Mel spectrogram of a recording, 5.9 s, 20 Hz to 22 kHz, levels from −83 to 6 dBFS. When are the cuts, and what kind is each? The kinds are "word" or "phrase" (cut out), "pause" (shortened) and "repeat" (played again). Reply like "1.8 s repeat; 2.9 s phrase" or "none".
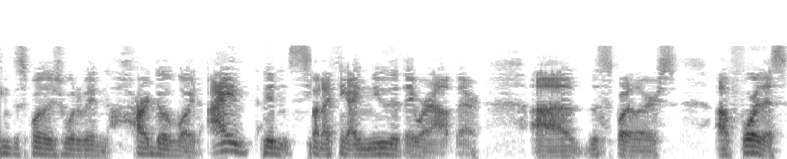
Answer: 2.0 s phrase; 2.3 s word

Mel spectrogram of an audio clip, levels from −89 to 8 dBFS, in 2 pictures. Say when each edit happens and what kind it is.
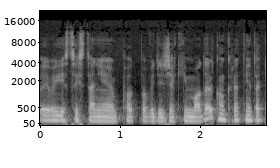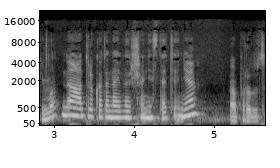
none

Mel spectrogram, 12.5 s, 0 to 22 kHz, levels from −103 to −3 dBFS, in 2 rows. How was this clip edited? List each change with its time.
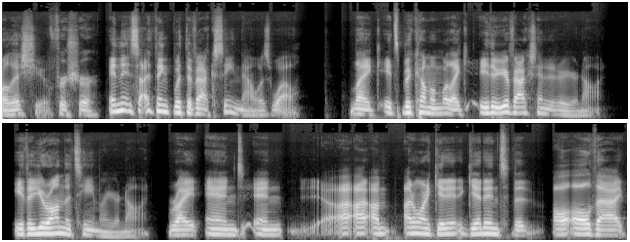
7.8 s pause

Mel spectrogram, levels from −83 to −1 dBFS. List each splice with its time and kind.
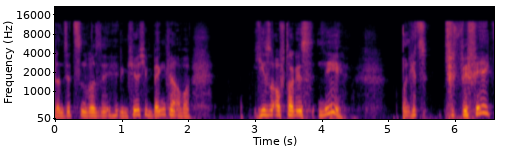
1.0 s word

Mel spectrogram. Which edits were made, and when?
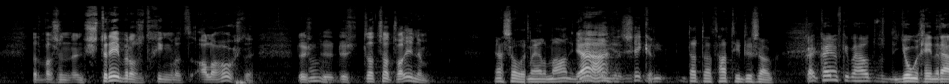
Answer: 1.7 s phrase; 5.2 s phrase; 7.0 s word; 8.4 s word

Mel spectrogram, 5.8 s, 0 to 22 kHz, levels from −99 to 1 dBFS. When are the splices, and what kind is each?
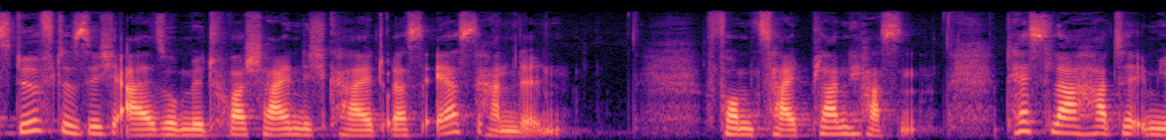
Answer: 1.1 s word; 1.9 s word; 2.4 s word; 4.3 s phrase

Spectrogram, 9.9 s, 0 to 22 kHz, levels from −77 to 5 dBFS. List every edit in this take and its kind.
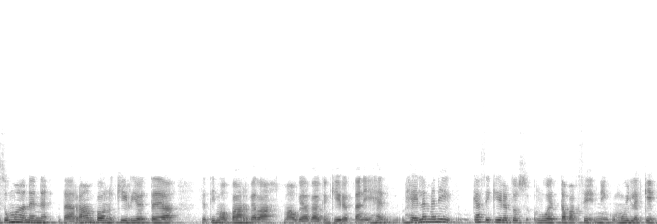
none

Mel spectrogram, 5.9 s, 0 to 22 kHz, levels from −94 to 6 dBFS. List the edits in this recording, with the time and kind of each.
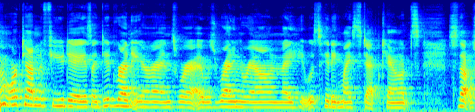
none

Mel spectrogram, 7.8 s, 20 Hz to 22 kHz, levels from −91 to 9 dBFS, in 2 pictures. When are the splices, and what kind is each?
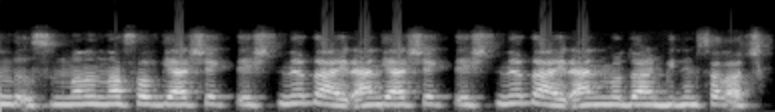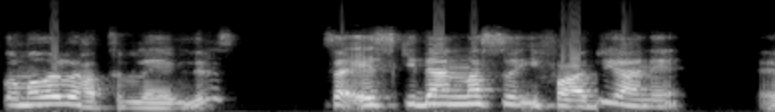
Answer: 1.9 s repeat; 4.3 s word; 6.9 s word

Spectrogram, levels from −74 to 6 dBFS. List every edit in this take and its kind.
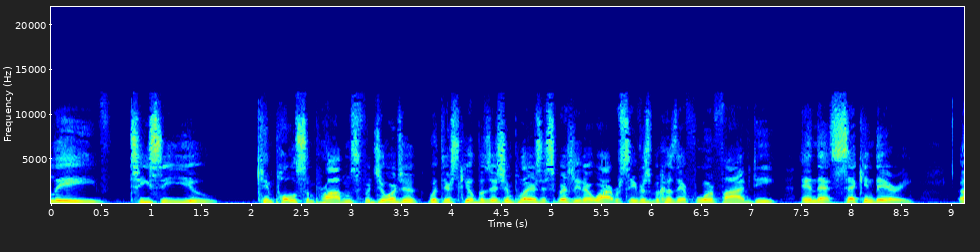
1.8 s pause; 3.7 s pause; 7.4 s pause

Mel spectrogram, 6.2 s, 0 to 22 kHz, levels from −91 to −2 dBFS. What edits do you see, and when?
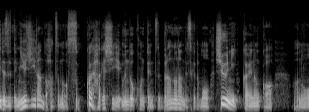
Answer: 4.3 s pause

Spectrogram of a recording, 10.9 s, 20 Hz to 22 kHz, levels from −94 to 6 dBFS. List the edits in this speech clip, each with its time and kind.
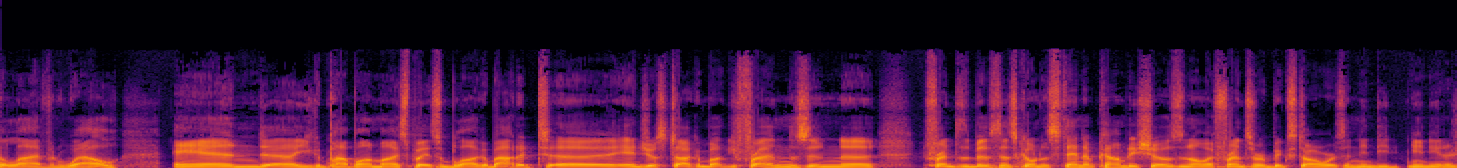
none

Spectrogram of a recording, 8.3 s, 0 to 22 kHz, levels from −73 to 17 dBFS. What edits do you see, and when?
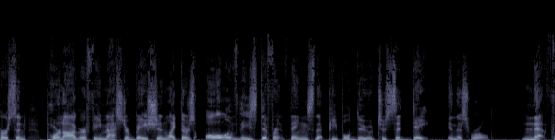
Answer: none

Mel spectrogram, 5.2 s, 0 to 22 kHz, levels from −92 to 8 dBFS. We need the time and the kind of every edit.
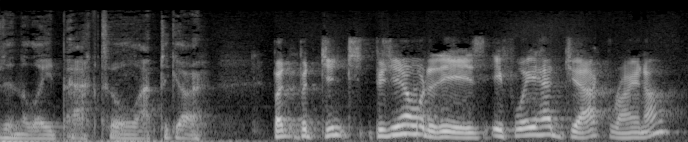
none

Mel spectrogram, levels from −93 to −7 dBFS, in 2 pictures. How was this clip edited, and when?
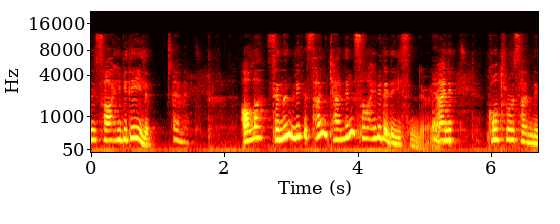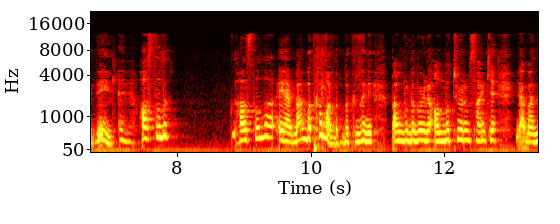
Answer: none

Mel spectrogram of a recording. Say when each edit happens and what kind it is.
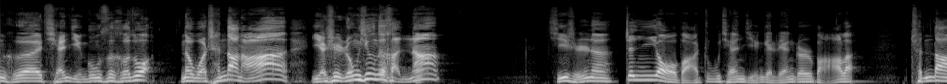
6.2 s pause

